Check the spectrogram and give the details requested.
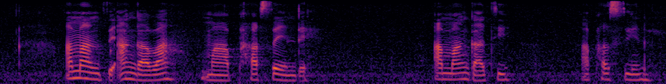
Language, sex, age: South Ndebele, female, 19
